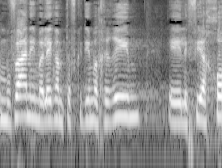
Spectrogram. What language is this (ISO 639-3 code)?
heb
